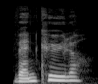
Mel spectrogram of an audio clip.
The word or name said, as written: vandkøler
